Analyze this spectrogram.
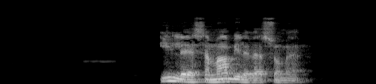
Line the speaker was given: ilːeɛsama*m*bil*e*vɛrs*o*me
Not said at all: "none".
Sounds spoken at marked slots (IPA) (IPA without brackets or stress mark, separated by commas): none, e, o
